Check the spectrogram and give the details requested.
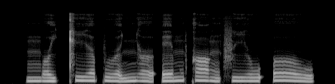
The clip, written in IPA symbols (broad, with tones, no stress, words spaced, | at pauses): mo˩jkʰi˧ə̯ pu˧˩ə̯ɲɤː˧˩ʔe˧˥m kɔː˥˨ŋfiː˧w ʔoː˥˨w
